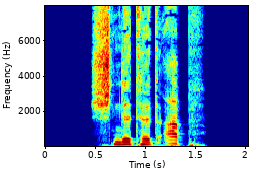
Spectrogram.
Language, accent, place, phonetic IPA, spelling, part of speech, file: German, Germany, Berlin, [ˌʃnɪtət ˈap], schnittet ab, verb, De-schnittet ab.ogg
- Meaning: inflection of abschneiden: 1. second-person plural preterite 2. second-person plural subjunctive II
